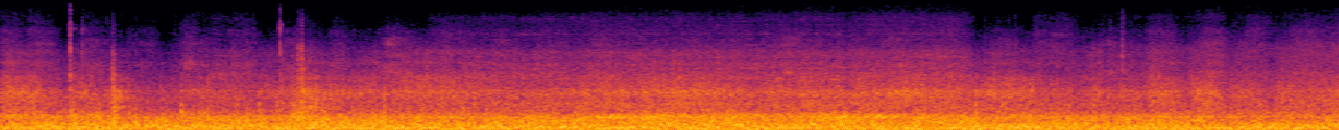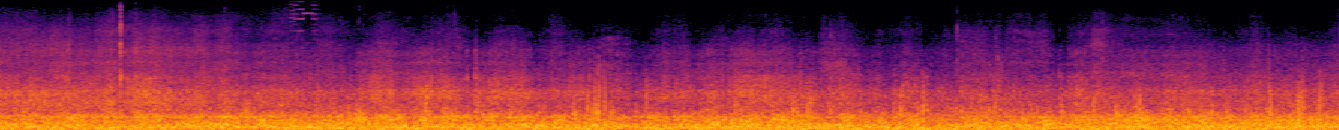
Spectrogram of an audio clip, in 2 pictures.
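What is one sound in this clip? Bicycle tyres crunch over packed snow.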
